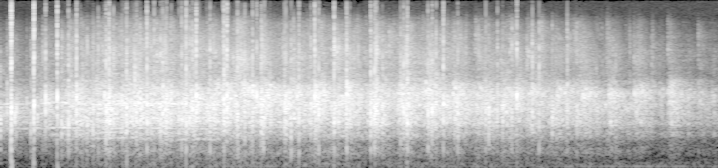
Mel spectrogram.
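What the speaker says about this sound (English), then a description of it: "Another round of applause for our graduates." An audience at a graduate health science commencement ceremony applauds the graduates, a dense, sustained burst of clapping that holds steady for several seconds and then tapers off.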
